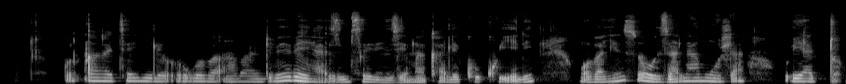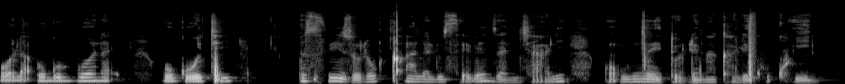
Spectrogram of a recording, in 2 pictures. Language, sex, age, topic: North Ndebele, male, 18-24, health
